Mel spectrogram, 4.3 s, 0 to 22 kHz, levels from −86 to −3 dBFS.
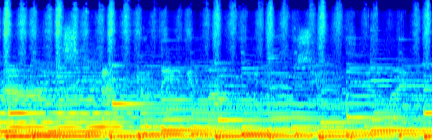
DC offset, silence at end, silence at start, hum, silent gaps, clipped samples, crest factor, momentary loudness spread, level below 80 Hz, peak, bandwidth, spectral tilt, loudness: under 0.1%; 0 s; 0 s; none; none; under 0.1%; 14 dB; 6 LU; -54 dBFS; -10 dBFS; over 20 kHz; -7.5 dB/octave; -24 LUFS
